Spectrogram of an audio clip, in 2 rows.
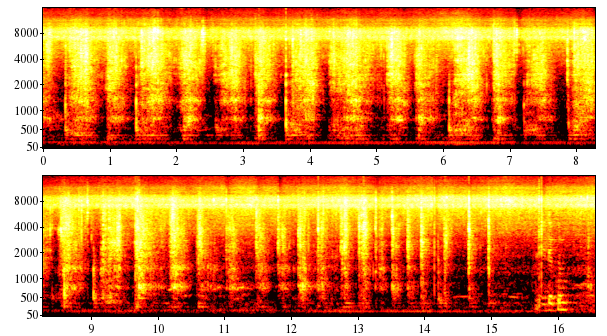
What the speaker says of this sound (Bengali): এই দেখুন ফুটতে শুরু করে দিয়েছে, 2-1টা ফুটেও গেছে।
